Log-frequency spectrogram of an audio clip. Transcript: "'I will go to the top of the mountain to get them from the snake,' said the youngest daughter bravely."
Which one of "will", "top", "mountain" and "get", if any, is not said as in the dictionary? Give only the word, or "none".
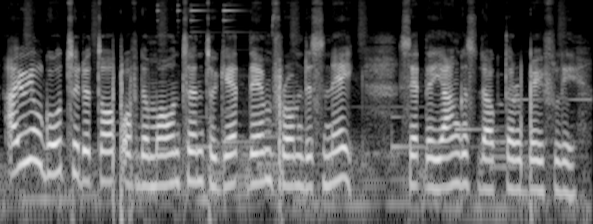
none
